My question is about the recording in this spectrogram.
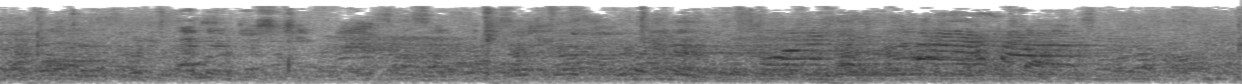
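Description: Spectators chattering in a gymnasium: many voices overlapping at once, with no single speaker standing out.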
